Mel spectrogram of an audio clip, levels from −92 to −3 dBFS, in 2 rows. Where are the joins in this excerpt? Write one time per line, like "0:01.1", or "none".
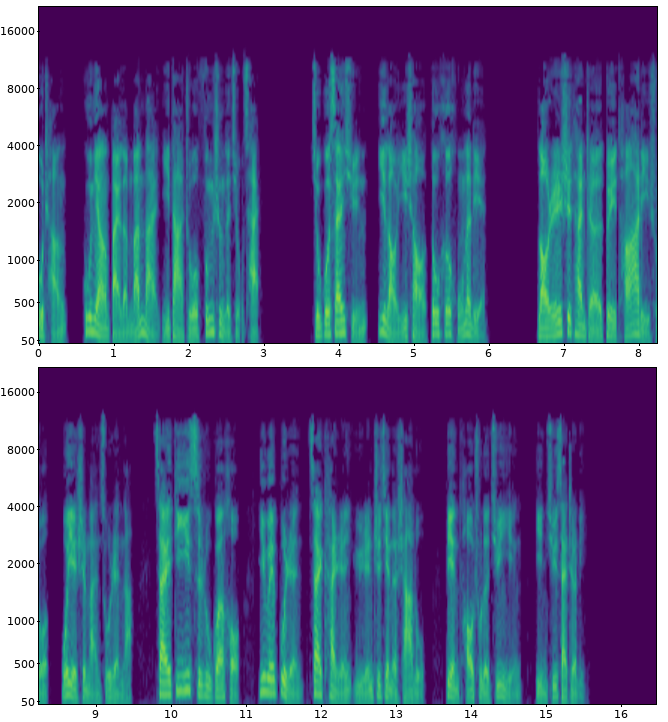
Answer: none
